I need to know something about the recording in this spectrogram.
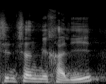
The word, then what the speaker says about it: Csikszentmihalyi: Après, on a, alors je vais vous dire comment on le prononce, que c'est un peu difficile, c'est Csikszentmihalyi, donc c'est un auteur qui est de Chicago et qui a travaillé sur la notion de plénitude.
